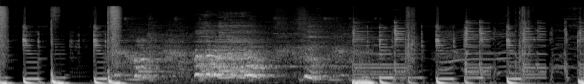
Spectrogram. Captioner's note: laughs nervously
